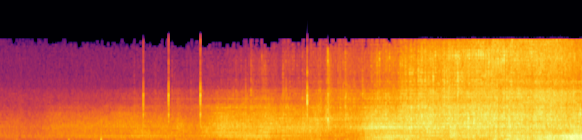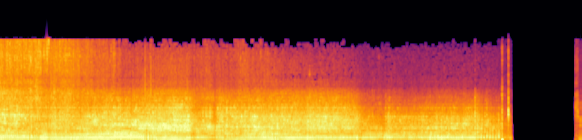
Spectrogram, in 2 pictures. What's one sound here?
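A rally car engine roars closer, revving hard through the gears, then fades away.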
